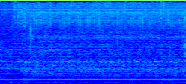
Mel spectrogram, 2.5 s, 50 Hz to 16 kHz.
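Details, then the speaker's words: Vintage Realistic 8-track player on the bench after the drive belt was refitted turned inside out and the pulley secured to the motor shaft. The tape motor runs with a quiet, steady low hum, even pitch, no wobble or squeal: normal, smooth running. "it runs nice and smooth and nice and quiet"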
